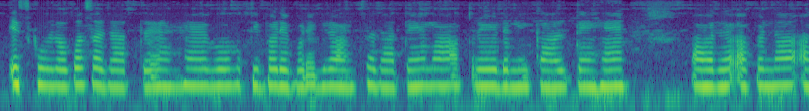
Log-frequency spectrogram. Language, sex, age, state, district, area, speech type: Urdu, female, 18-30, Uttar Pradesh, Gautam Buddha Nagar, urban, spontaneous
